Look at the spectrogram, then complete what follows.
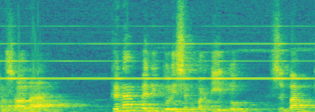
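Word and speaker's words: صلاة: wau kemudian tak marbutah tapi kita baca salah bukan salw tapi kita bilang salat Kenapa ditulis seperti itu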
